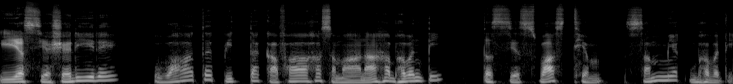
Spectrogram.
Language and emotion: Sanskrit, neutral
